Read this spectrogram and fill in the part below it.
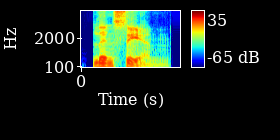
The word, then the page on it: lyncean: British English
